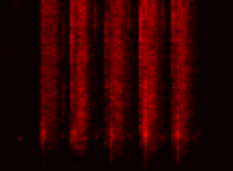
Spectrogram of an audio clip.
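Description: Pump spray bottle misting onto the face: five quick spritzes about a third of a second apart, each a short hiss.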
